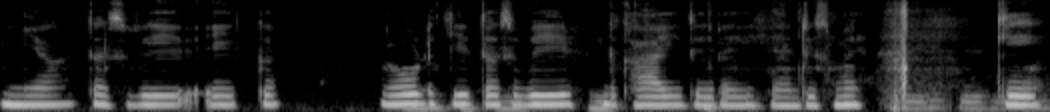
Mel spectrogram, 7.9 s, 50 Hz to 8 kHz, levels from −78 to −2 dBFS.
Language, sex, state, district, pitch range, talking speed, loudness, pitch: Hindi, female, Bihar, Muzaffarpur, 180-200 Hz, 90 wpm, -32 LUFS, 190 Hz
